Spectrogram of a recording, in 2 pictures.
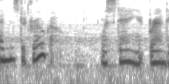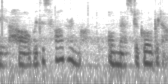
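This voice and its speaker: Soft-spoken and with vocal fry, a woman talks at a moderate pace in a medium pitch with a dark, mellow tone. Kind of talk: soft-spoken ASMR book reading, sleep aid. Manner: soft-spoken, relaxing.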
